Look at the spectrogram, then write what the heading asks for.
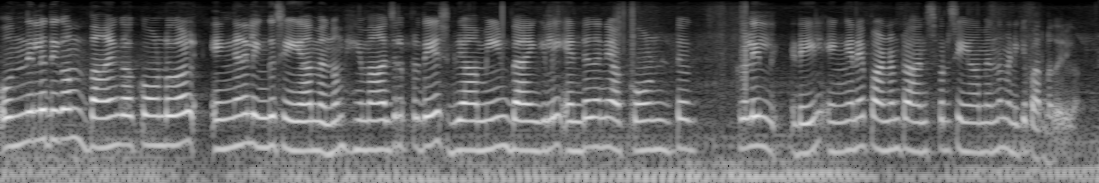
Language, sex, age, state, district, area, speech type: Malayalam, female, 18-30, Kerala, Alappuzha, rural, read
